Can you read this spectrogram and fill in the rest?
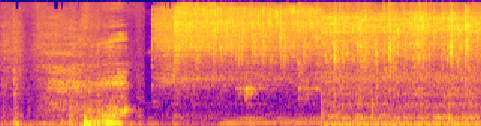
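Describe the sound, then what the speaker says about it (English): Shower water runs steadily on a canal boat, a constant hiss following a few brief knocks and a short gap, close and alone with no talk. "Let's have a shower on a boat."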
